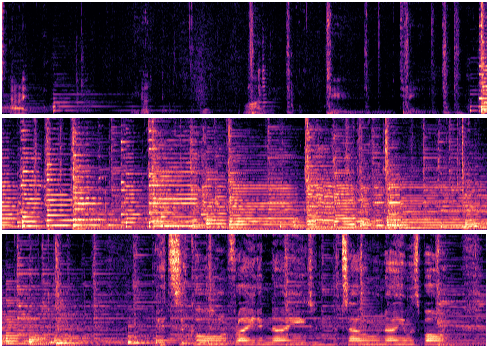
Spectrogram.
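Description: A few quiet single notes and a held tone, then about six seconds in an acoustic string band of guitar, banjo, mandolin and fiddle strikes up together and plays an instrumental intro in an Irish-bluegrass style.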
